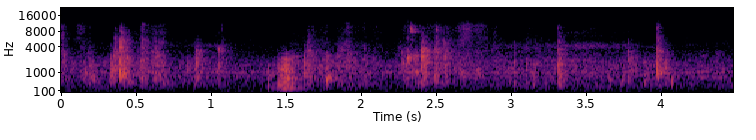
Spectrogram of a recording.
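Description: Scissors snipping open a small plastic snack packet, with short crinkles of the packaging between the cuts, a handful of faint, sharp crackles spread over a few seconds.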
